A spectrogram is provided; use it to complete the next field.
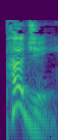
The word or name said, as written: pudgy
